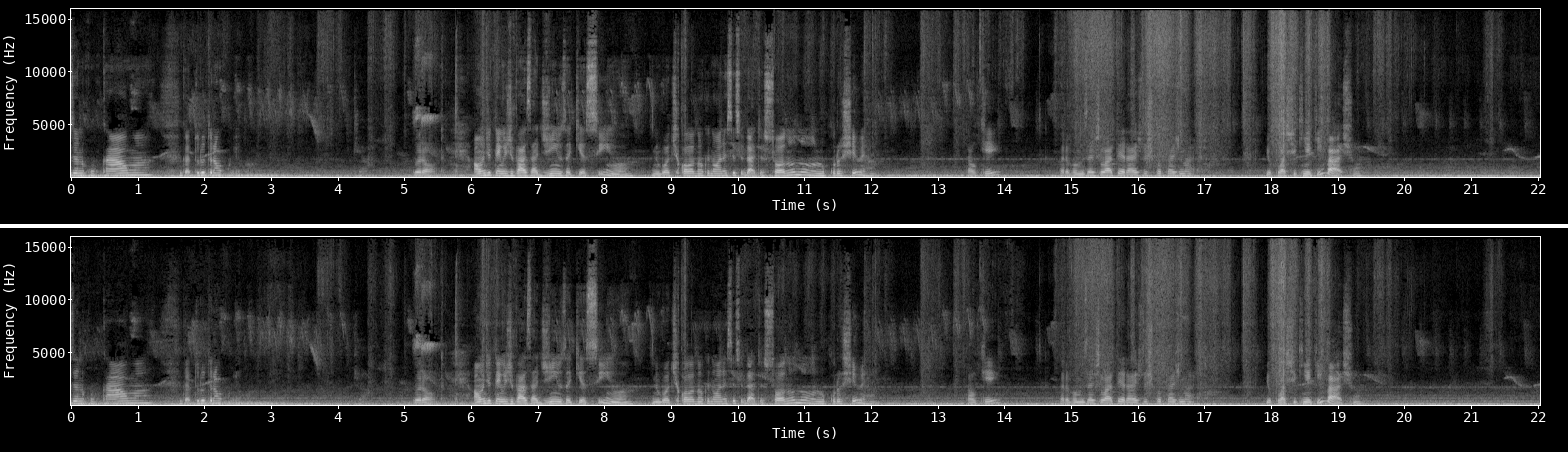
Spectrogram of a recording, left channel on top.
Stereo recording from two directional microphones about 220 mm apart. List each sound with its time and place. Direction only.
0.0 s a woman's voice: 15° left (ahead or behind)
5.1 s speech: 5° left (ahead or behind)
13.5 s a woman's voice: 5° left (ahead or behind)
17.9 s speech: centre (ahead or behind)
